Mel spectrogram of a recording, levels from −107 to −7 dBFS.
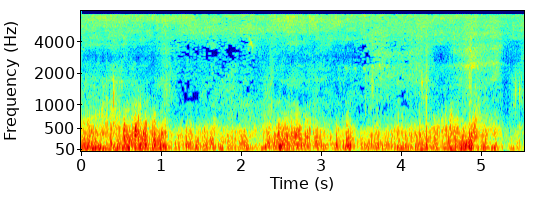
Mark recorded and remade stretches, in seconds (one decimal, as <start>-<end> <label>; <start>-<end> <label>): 0.0-1.1 remade; 1.1-2.2 recorded; 2.2-3.4 remade; 3.4-4.1 recorded; 4.1-5.5 remade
